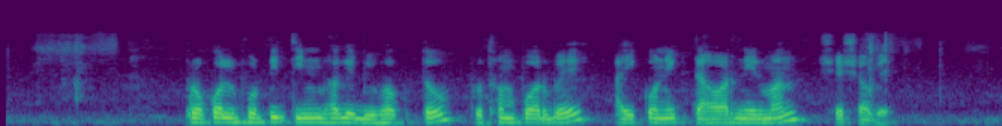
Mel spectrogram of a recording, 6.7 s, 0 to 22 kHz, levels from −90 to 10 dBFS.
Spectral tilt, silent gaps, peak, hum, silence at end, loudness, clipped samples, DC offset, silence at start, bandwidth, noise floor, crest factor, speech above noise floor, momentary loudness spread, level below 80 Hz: -9.5 dB/octave; none; -2 dBFS; none; 0.75 s; -19 LUFS; under 0.1%; under 0.1%; 1.25 s; 6.4 kHz; -53 dBFS; 18 dB; 35 dB; 8 LU; -54 dBFS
